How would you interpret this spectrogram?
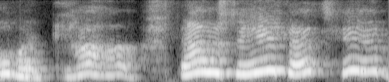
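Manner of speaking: high, loud cry of recognition; awed realization. Retold or imitated. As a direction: gasp it out in amazement. Older man's realization.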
